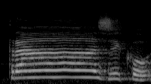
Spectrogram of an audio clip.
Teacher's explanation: eu puxo no tra, então é a sílaba forte. Então, está em dúvida na sílaba tônica, que é a sílaba forte, faz essa brincadeira de gritar a palavrinha, né, lá para a pessoa do outro lado da margem do rio e a pessoa precisa ouvir.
